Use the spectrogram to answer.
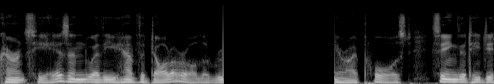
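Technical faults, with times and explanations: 2.23–3.35 s, audio dropout to silence: the speech cuts off mid-flow and the signal drops to silence for about 1.12 s, with no room tone, then returns abruptly. The input was likely lost briefly while recording continued writing zeros.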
